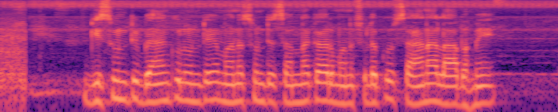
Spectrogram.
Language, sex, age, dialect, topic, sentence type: Telugu, male, 31-35, Telangana, banking, statement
